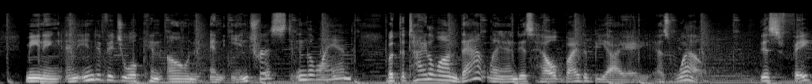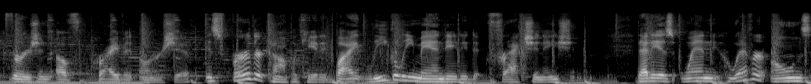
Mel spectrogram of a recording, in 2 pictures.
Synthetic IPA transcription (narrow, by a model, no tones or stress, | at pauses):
mĩnɪ̃ŋɨ̰̃nɪ̃ndɨvɪd͡ʒəwl̩ˠkʰɨ̃nõʊ̃nɨ̃nɪ̰̃nt͡ʃɹ̥ɨstɨ̰̃nðəlæ̃nd | b̥ʌt̪̚ðɨtʰaɪɾl̩ˠə̃nðɨʔˡlæ̃ndɨz̥hɛlˠd̚baɪðɨbiaɪeɪʔɨ̰zwɛlˠ | ðɪsfeɪkvɜ˞ʒɨ̃nʌv̥pʰɹ̥aɪvɨɾõ̰ʊ̃nə˞ʃɪpɨz̥fɜ˞ðə˞kʰɑ̃mpləkʰeɪɾɨd̚baɪliɡl̩ˠimæ̃ndeɪɾɨd̥fɹækʃɨneɪʃɨ̰̃n | ðɨɾɪzwɨ̃nhuɛvə˞ʔõʊ̃nz̥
